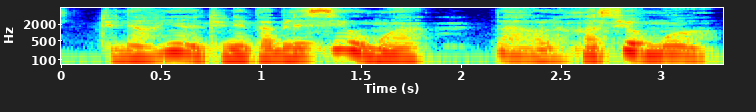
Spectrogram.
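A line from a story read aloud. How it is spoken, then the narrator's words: Exclaimed. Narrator (French): s'écria-t-il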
